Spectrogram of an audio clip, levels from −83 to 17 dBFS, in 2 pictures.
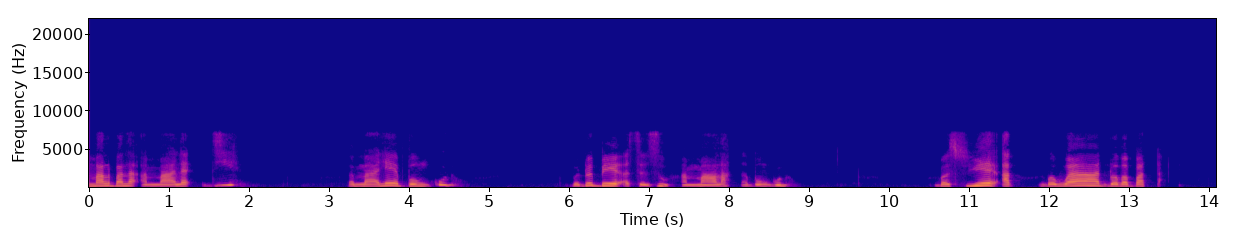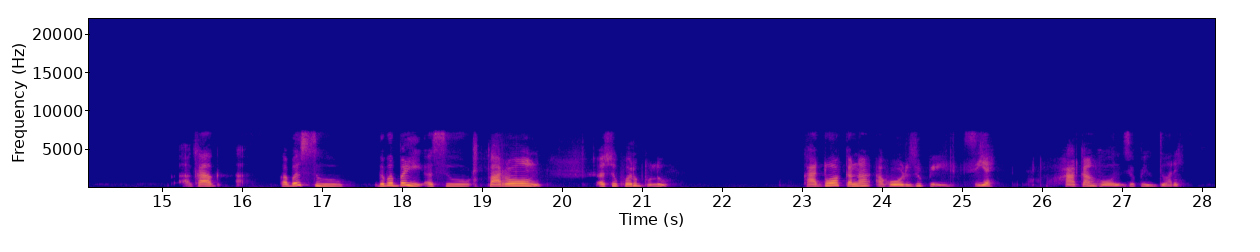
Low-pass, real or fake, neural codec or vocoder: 7.2 kHz; fake; codec, 16 kHz, 1 kbps, X-Codec, WavLM features, trained on Multilingual LibriSpeech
